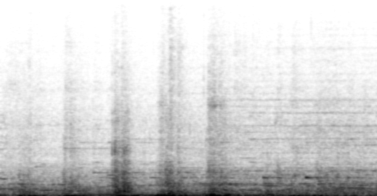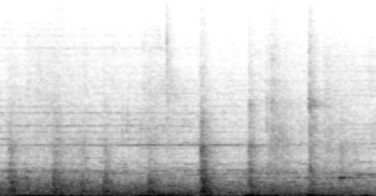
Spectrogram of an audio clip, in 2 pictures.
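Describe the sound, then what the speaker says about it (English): A theme park express train rolls steadily along its track at Magic Kingdom at night, giving a continuous rumble with repeated rhythmic clacks of the wheels, close and fairly loud. "Don't worry, your express train keeps on rolling through the future, right by two of my favorite spots."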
